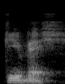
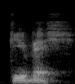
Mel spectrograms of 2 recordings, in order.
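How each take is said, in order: First: The g in weg sounds like ch. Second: The same.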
